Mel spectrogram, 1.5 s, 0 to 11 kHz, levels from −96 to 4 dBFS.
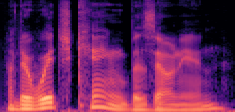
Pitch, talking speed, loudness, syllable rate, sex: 100 Hz, 165 wpm, -20 LUFS, 5.1 syllables/s, male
